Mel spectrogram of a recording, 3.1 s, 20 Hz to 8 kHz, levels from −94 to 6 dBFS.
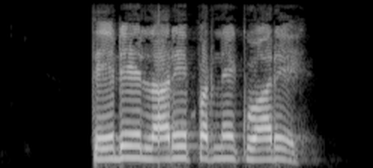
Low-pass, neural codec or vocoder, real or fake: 7.2 kHz; none; real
